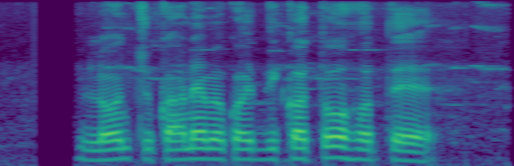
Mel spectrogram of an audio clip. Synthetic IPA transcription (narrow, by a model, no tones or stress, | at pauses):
loːnt͡ʃʊkaːnemẽkoːid̪ɪkːət̪oɦoːt̪e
